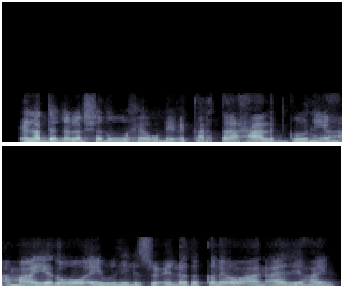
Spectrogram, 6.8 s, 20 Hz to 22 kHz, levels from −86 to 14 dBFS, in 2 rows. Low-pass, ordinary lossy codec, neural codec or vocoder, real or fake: 14.4 kHz; AAC, 24 kbps; codec, 32 kHz, 1.9 kbps, SNAC; fake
